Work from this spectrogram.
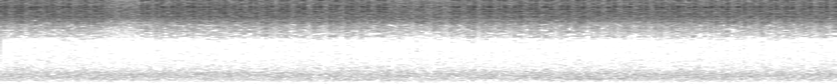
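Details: Shrill, even cricket trilling runs nonstop, a high metallic shimmer with quick rhythmic pulses and only slight dips in loudness, with no other animals or noise.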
